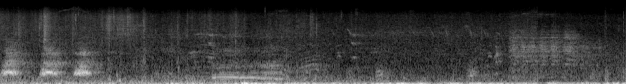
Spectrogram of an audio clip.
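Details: Oxen, among forty being loaded for transport to northern Goiás at Anápolis, Goiás, Brazil, on 24 October 2022. A brief, low moo slides downward mid-clip under loud rumbling handling noise, after three short high chirps at the start.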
